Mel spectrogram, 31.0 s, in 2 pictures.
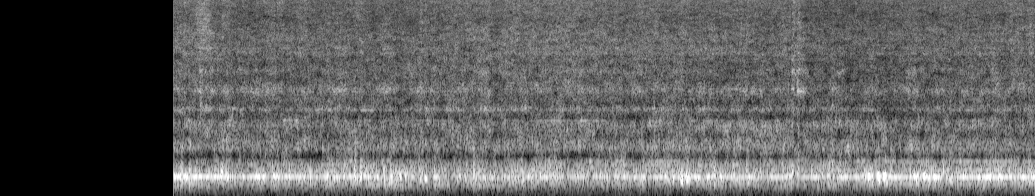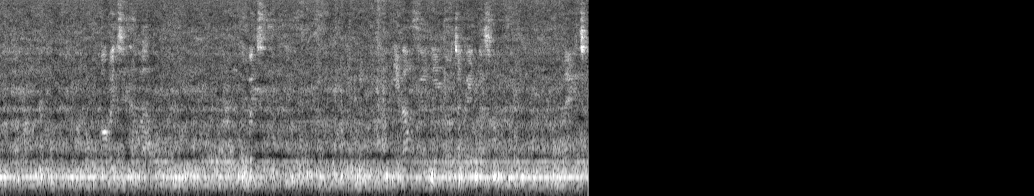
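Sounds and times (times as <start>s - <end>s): low hum: 2.6s - 24.4s
wheels rumbling on rail: 2.6s - 24.4s.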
